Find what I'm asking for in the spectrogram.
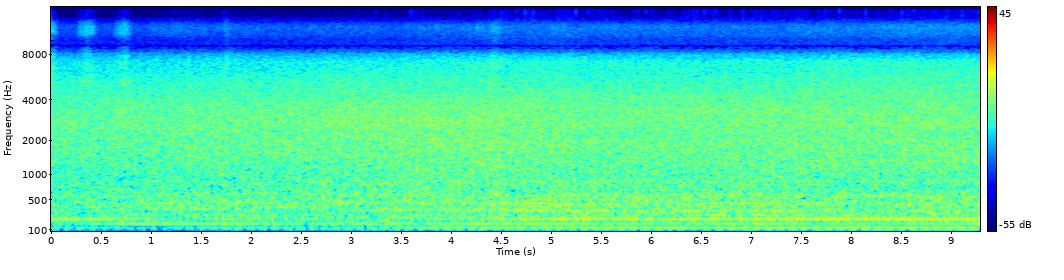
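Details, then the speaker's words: Modine gas shop unit heater after repair, covers back on, gas lit and fan on: smooth steady rush of fan air with low constant burner hum, no popping or surging; normal running. "Burners are on, actually. I wonder if it was just getting too much air in there having all the covers off. Because that's all on and running."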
